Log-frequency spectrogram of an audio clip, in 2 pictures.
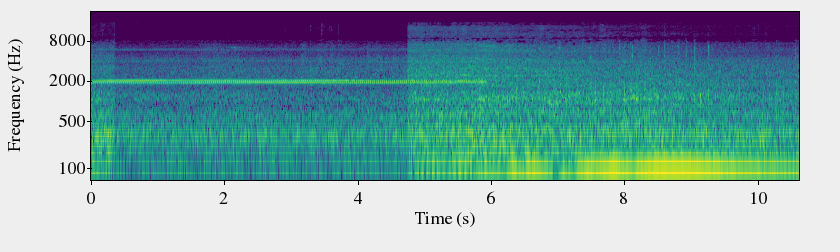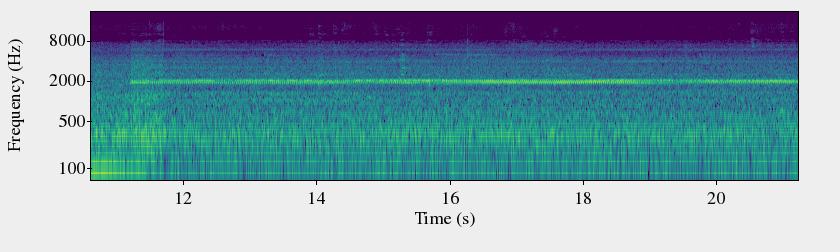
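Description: Electric train in a station hall: a deep rumble swells in about five seconds in, peaks, and fades out about eleven seconds in, over the hall's background noise and a steady high-pitched whine.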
